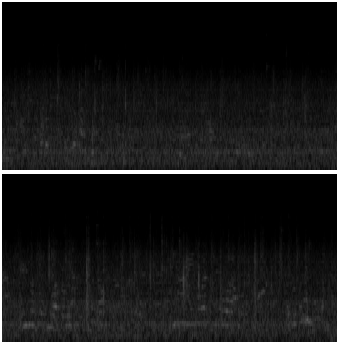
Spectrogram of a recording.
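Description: Outdoor street ambience: faint distant voices and a few bird chirps over a steady background noise, with no loud event.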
